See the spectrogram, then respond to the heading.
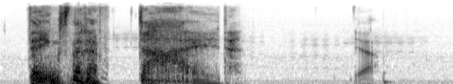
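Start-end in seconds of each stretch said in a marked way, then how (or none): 0.2-1.7 very deep, low, loud spooky voice. Reading out the wording of an imagined sign, in a scary voice. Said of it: "Scary voice".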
